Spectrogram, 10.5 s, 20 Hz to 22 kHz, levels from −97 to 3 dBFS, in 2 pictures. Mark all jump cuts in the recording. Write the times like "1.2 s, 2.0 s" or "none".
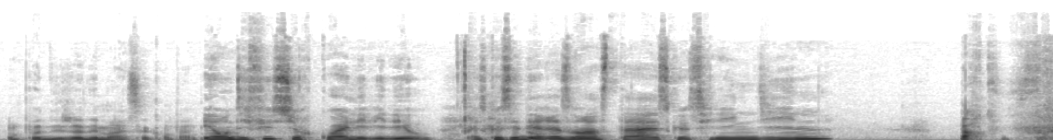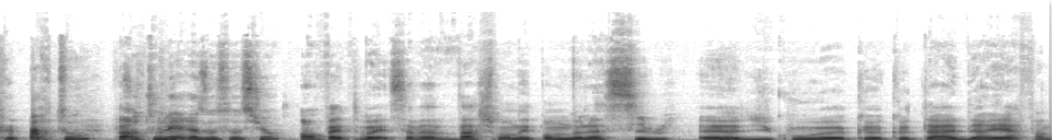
none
